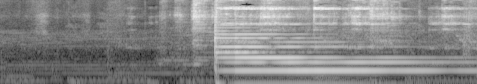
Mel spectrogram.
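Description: Large metal temple bell struck once about a second in, then ringing on loudly with a steady low tone and several higher overtones.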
